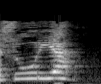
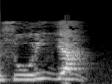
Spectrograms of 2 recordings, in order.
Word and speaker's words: سوريا: نزيل أنطاكية بتخفيف الياء، أنطاكية تقع في لواء الإسكندرون بين سوريا وتركيا، وسوريا بضم السين وتخفيف الياء وبالتاء المربوطة، هكذا ضبطها العلماء في معاجم اللغة وكتب البلدان، فمن ينطقها اليوم سورية خطأ، الصواب بتخفيف الياء.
